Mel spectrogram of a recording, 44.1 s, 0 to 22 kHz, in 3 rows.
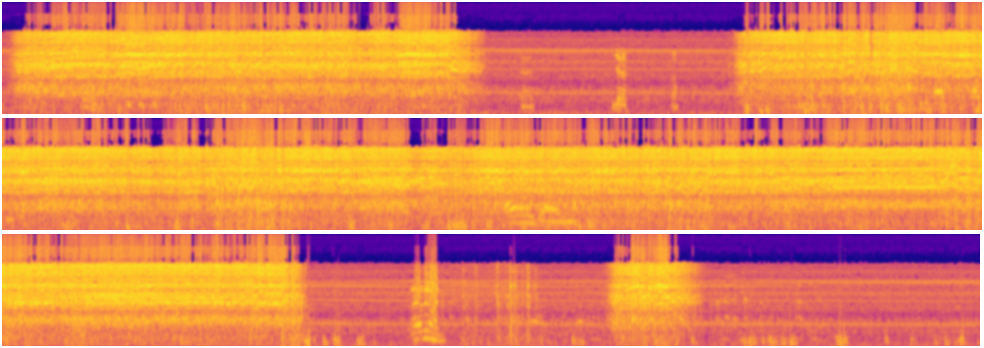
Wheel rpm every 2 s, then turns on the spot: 160, 200, 200, 90, 0, 70, 200, 200, 190, 200, 180, 190, 200, 210, 230, 220, 200, 0, 20, 100, 0, 0.
36-38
